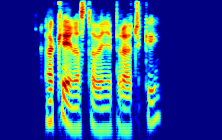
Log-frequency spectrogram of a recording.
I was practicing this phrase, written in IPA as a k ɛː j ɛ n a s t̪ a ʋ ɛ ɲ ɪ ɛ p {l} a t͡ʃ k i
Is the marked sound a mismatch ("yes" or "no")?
yes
